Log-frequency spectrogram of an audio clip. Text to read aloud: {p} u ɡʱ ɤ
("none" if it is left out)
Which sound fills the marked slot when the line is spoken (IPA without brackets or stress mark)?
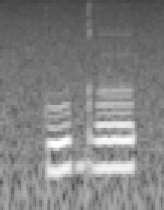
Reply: k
